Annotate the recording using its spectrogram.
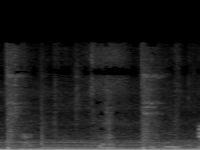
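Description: Boat engine running steadily with a low, even hum, and faint voices over it.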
